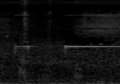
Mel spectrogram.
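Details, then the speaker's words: Toyota power liftgate opened with the kick sensor: a steady high warning beep over a low motor hum as the gate lifts smoothly, functioning as normal. "that opens it up, of course. And that's all functioning as normal."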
